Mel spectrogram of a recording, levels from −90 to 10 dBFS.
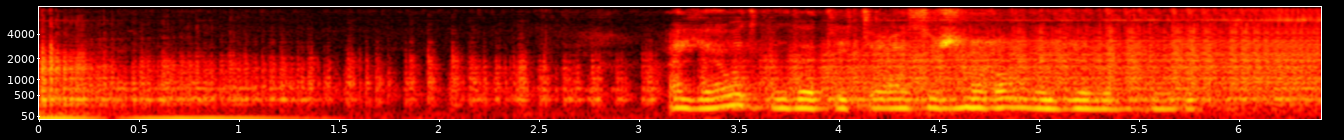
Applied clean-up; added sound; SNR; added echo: none; Coin (dropping); 3 dB; reverberation time 2.4 s.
